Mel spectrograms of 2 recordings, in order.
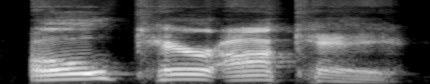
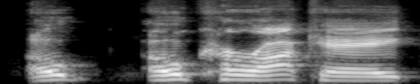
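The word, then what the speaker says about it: Okereke: it is um so the pronunciation on the broadcast it was oh karake okay and kevin bowen said was told this is the correct pronunciation oh karake confirmed that earlier this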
